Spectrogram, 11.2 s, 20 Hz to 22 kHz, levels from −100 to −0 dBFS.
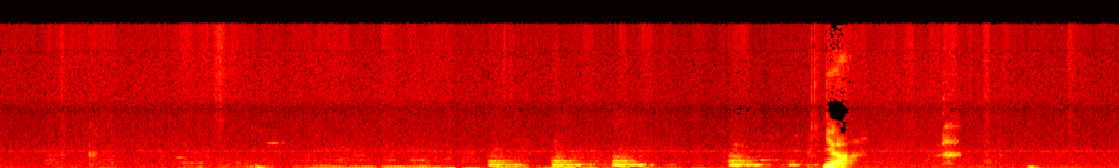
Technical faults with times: none

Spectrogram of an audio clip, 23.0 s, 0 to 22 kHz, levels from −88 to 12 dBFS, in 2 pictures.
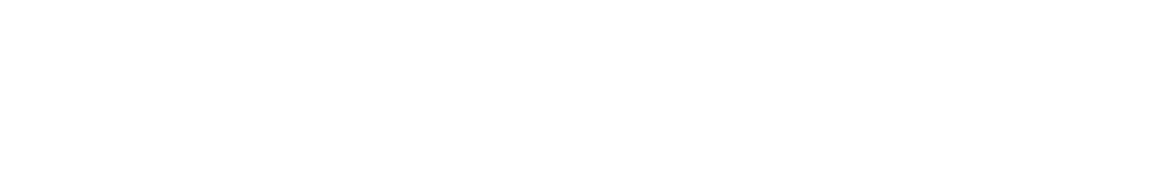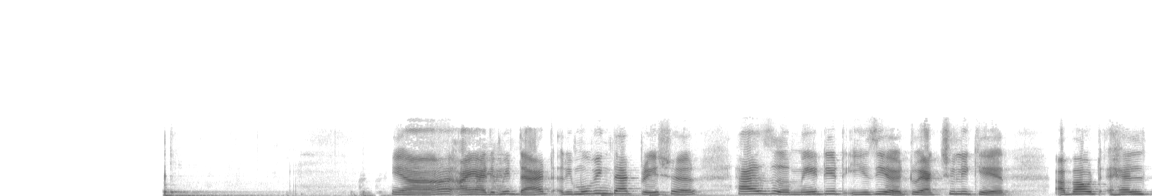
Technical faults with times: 14.80-16.69 feedback echo between two devices

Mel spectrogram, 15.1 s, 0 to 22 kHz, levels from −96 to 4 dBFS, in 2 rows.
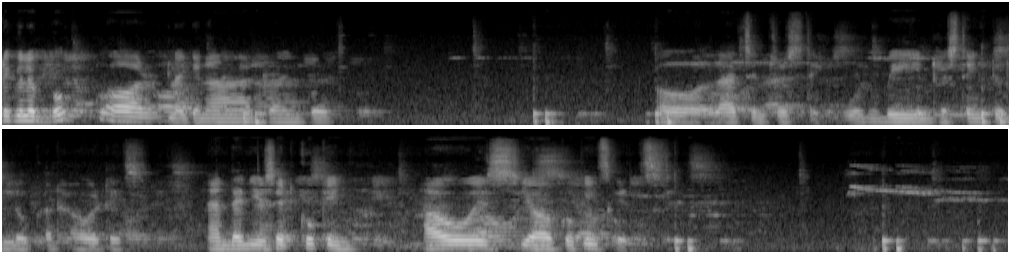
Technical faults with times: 0.00-15.10 echo with no canceller

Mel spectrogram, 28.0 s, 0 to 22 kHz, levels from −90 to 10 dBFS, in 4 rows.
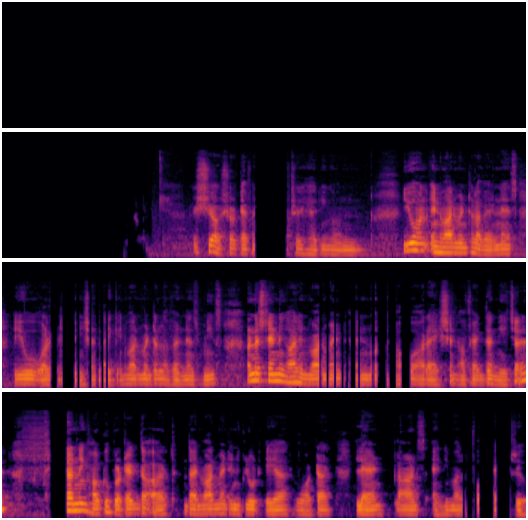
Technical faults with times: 3.43-3.86 digital broadcast dropout
10.34-10.77 digital broadcast dropout
14.60-15.38 digital broadcast dropout
18.18-19.41 digital broadcast dropout
21.57-21.81 digital broadcast dropout
27.08-27.77 digital broadcast dropout

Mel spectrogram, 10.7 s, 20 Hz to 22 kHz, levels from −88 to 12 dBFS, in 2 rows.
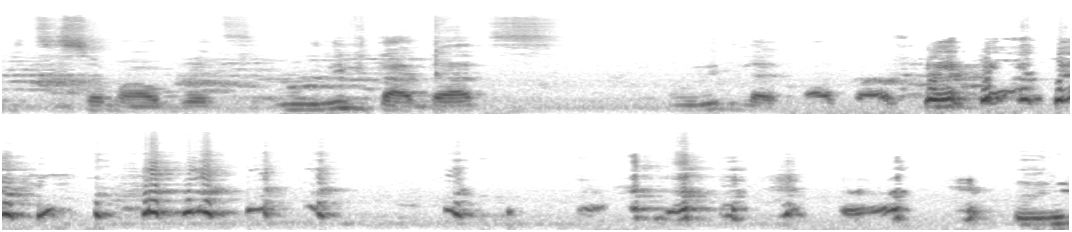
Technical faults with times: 3.56 compressed frames skipped
9.04 compressed frames skipped

